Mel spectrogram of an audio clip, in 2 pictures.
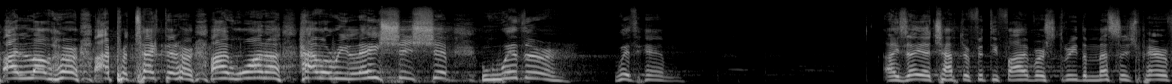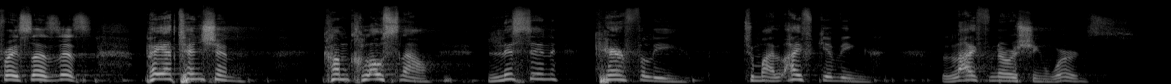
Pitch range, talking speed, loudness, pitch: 190-245 Hz, 100 wpm, -25 LUFS, 215 Hz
